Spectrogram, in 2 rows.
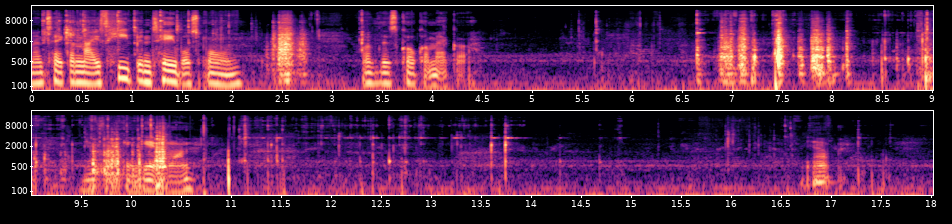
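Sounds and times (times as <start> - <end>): spoon clinking in glass jar: 11.1 - 15.0.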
